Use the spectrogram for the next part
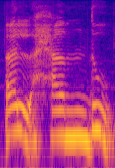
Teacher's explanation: الحمد اس طریقے سے پڑھنا ہے، دال کو لمبا نہیں کرنا، کیونکہ اگر دال لمبی ہو گئی تو کھڑی الٹا پیش بن جائے گا یا واو مدہ بن جائے گا، جبکہ یہاں پہ ہے دال پیش دو۔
